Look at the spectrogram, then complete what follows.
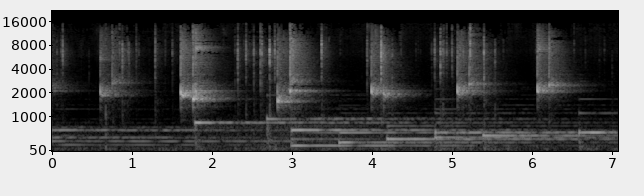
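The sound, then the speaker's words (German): A series of about seven bright, watery plops as bright red drops fall from a magic wand held over soup, at a steady, unhurried pace, clear, over soft sustained musical tones. “Danach hält sie ihn ruhig über die Suppe und lässt 7 knallrote Tropfen hineinplumpsen.”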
